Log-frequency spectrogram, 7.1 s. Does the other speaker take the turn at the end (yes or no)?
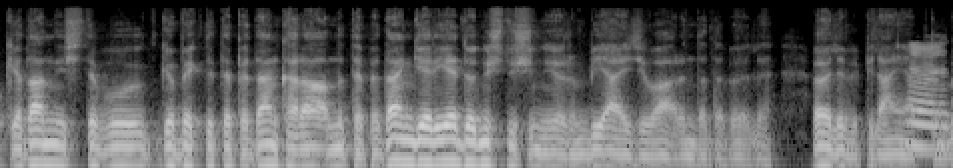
yes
